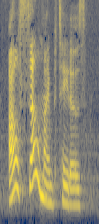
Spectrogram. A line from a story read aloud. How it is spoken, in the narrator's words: exclaimed Mr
